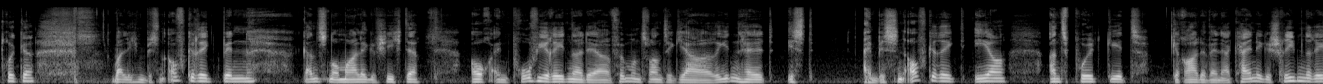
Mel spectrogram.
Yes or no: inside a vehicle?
yes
